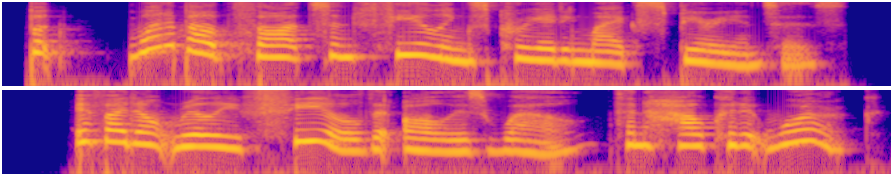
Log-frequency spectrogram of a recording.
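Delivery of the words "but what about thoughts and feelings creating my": plain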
